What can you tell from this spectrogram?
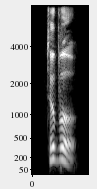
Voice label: "Dubu", Hangeul sounds; DigitalSoju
